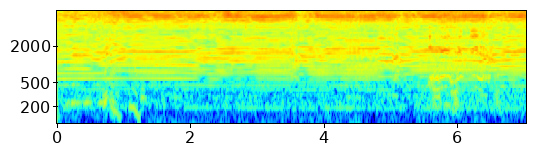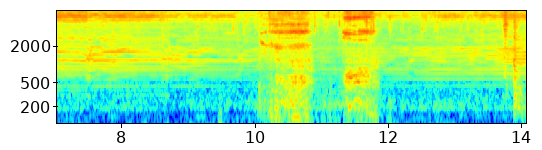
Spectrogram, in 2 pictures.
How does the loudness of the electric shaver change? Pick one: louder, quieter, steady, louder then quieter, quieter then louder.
quieter.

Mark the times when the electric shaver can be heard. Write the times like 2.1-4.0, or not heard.
0.0-14.0.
